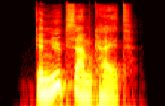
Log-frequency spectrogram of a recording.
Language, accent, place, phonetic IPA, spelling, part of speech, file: German, Germany, Berlin, [ɡəˈnyːkzamkaɪ̯t], Genügsamkeit, noun, De-Genügsamkeit.ogg
- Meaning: 1. frugality, austerity 2. modesty (in one’s demands), contentment (with what one has)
